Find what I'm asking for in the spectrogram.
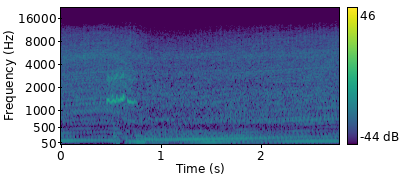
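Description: A car in BeamNG Drive, steered with a Cammus C5 force-feedback wheel, pulls away with a steady low engine drone and rising tone, a brief higher squeal near the start.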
